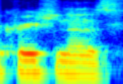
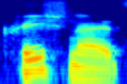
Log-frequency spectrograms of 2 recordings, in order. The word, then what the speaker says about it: Krishna: But if you want a grammar tip, you know, it's not Krishna. It's Krishna. It's a short I.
